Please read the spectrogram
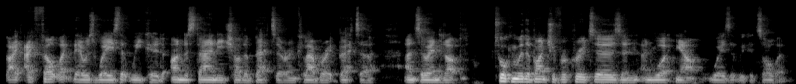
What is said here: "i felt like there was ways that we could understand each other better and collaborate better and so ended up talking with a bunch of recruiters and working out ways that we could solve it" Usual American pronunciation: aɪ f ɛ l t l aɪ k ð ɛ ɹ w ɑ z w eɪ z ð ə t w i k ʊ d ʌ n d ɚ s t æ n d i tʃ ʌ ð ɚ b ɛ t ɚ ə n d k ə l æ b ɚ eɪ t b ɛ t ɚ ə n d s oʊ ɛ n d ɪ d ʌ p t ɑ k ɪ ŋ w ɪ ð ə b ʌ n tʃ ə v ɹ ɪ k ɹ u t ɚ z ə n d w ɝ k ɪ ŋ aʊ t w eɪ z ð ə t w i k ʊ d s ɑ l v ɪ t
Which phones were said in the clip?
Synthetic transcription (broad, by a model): aɪ f ɛ l t l aɪ k ð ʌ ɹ w ɑ z w eɪ z ð ə t w i k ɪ d ʌ n d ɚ s t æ n d i tʃ ʌ ð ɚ b ɛ t ɚ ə n k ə l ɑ b ɚ eɪ t b ɛ t ɚ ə n s oʊ ɛ n d ɪ d ʌ p t ɑ k ɪ ŋ w ɪ ð ə b ʌ n tʃ ə v ɹ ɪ k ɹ u t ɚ z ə n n w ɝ k ɪ ŋ aʊ t w eɪ z ð ə t w i k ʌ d s ɑ l v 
